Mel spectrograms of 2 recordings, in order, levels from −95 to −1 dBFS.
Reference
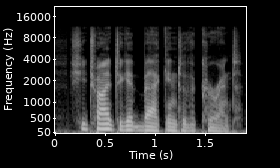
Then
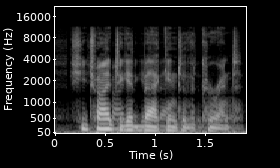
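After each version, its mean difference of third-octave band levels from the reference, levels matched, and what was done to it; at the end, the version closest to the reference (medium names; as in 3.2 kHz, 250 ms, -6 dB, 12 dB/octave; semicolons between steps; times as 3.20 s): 3.5 dB: bass shelf 140 Hz +4 dB; static phaser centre 330 Hz, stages 6; echo from a far wall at 25 m, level -18 dB; trim +1 dB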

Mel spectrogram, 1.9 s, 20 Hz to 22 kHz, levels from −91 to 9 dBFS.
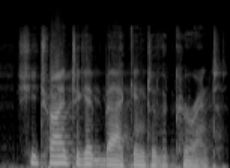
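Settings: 2.0 dB: bass shelf 240 Hz +3.5 dB; hard clipper -20 dBFS, distortion -13 dB; feedback delay 73 ms, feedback 34%, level -17.5 dB; trim -3.5 dB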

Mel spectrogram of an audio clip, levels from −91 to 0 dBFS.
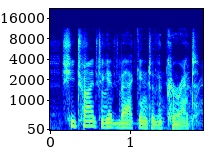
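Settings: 6.5 dB: high-pass 190 Hz 12 dB/octave; compression 6:1, threshold -39 dBFS, peak gain reduction 18 dB; thinning echo 220 ms, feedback 34%, high-pass 420 Hz, level -14 dB; trim +4 dB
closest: second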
